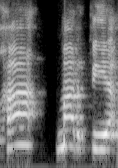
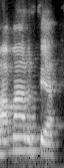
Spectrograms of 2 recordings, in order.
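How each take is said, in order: First: Hamartia said as ha-mar-TEE-a, stress on "ti". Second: Hamartia said as ha-MAR-tya, stress on "mar". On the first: Preacher repeats Greek word for congregation, stress on TI in "hamartia". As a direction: put the accent of hamartia on "ti". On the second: Preacher gives either accent of Greek word, stress on MAR in "hamartia". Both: Shown as a demonstration. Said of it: "como usted le ponga el acento".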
